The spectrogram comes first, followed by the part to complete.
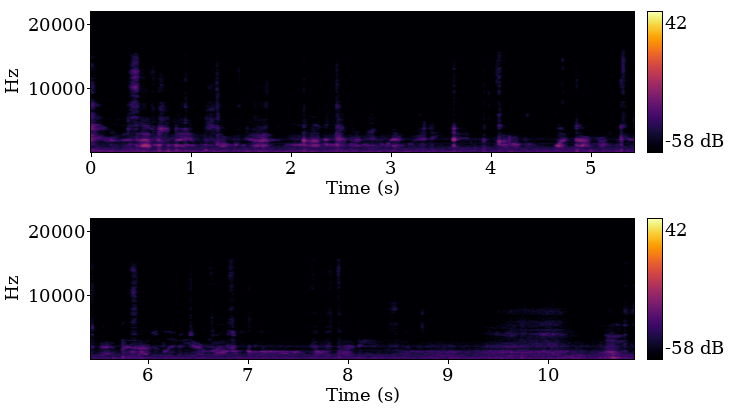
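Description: A young woman talking very softly, close to a whisper, with faint short clicks among the words.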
